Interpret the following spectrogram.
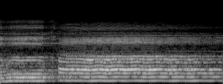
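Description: A man's voice chanting a liturgical phrase in long, held notes, stepping to a new note about half a second in.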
